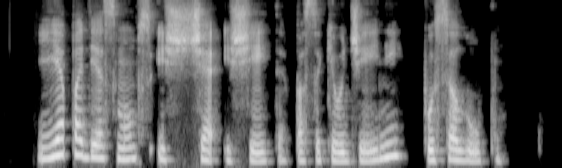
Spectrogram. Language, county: Lithuanian, Klaipėda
